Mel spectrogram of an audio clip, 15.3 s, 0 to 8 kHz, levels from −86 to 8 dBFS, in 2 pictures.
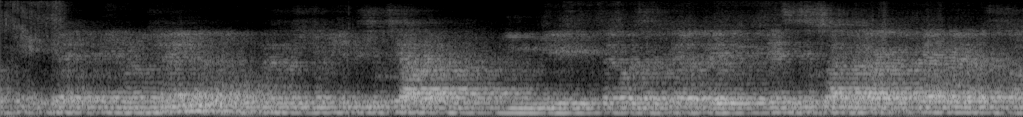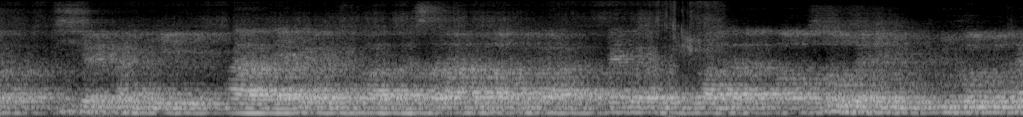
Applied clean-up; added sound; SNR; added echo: neural separator model SepFormer DNS4.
